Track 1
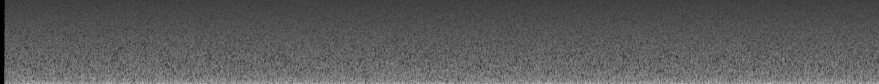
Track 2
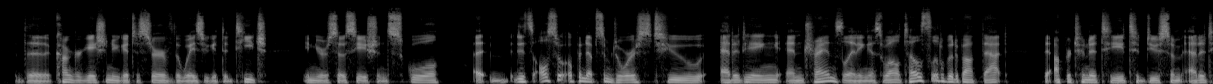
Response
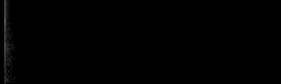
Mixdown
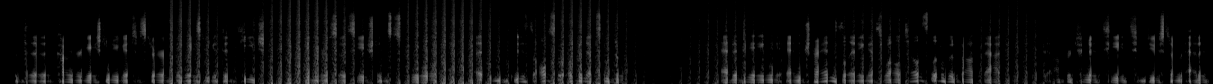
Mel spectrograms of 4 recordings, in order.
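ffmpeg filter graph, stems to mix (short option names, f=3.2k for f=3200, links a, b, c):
-filter_complex "[0:a]alimiter=limit=-18.5dB:level=0:latency=1:release=190,acompressor=mode=upward:threshold=-33dB:ratio=2.5,tremolo=f=0.71:d=0.94,adelay=1650,volume=-6dB,afade=t=out:st=5.62:d=0.74:silence=0.281838,asplit=3[a][b][c];[b]volume=-4.5dB[d];[c]volume=-7.5dB[e];[1:a]acompressor=threshold=-36dB:ratio=2.5,volume=2dB,asplit=3[f][g][h];[f]atrim=end=6.23,asetpts=PTS-STARTPTS,afade=t=out:st=6.226:d=0.004:c=hsin[i];[g]atrim=start=6.23:end=7.15,asetpts=PTS-STARTPTS,volume=0[j];[h]atrim=start=7.15,asetpts=PTS-STARTPTS,afade=t=in:d=0.004:c=hsin[k];[i][j][k]concat=n=3:v=0:a=1[l];[2:a]atrim=start_sample=2205[m];[d][m]afir=irnorm=-1:irlink=0[n];[e]aecho=0:1:152:1[o];[a][l][n][o]amix=inputs=4:normalize=0,aeval=exprs='val(0)*pow(10,-37*if(lt(mod(-11*n/s,1),2*abs(-11)/1000),1-mod(-11*n/s,1)/(2*abs(-11)/1000),(mod(-11*n/s,1)-2*abs(-11)/1000)/(1-2*abs(-11)/1000))/20)':c=same"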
